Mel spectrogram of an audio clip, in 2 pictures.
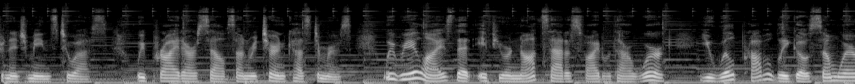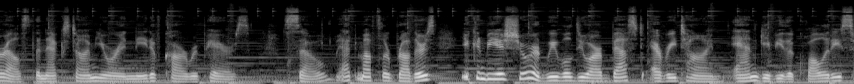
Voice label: auto care hold messages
